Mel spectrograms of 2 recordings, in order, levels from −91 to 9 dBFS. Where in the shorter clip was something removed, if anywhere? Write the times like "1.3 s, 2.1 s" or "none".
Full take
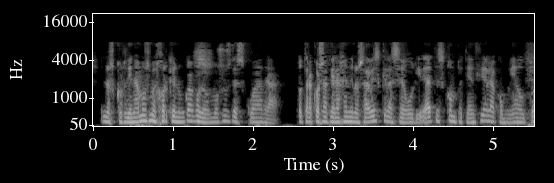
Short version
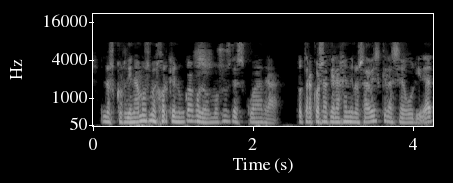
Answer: none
